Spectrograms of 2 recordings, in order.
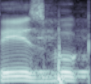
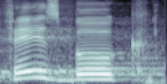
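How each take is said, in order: First: The pitch stays flat and even. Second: The pitch moves with lively intonation. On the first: The speaker calls it wrong. "నేను Facebook అనలే" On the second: The speaker calls it right. "Facebook అన్నా"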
